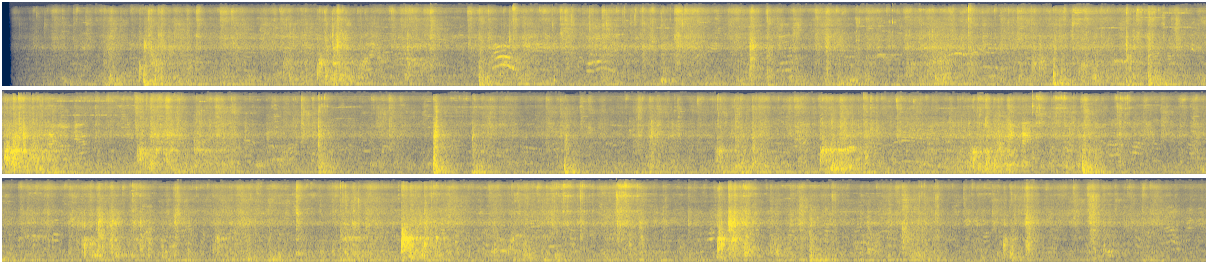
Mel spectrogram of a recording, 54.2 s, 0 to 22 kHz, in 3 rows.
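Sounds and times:
bowling alley general atmosphere: 0.2s - 54.1s.

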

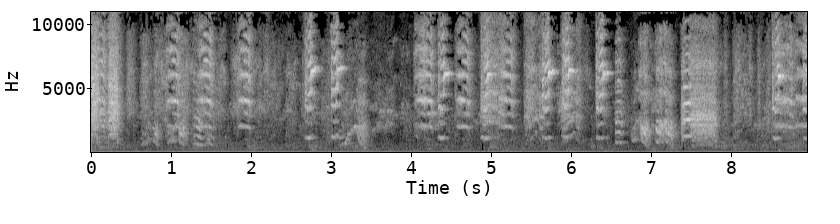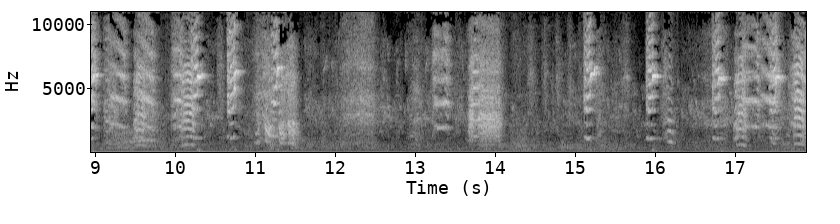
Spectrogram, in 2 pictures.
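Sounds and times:
various birds chirping in a pet shop: 0.0s - 17.8s.

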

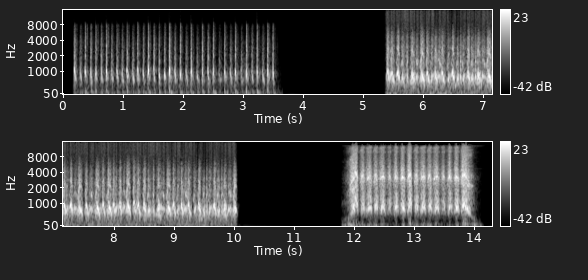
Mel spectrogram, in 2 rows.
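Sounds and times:
rapid cartoon swishes: 0.2s - 3.6s, 5.4s - 10.1s, 11.8s - 14.1s.

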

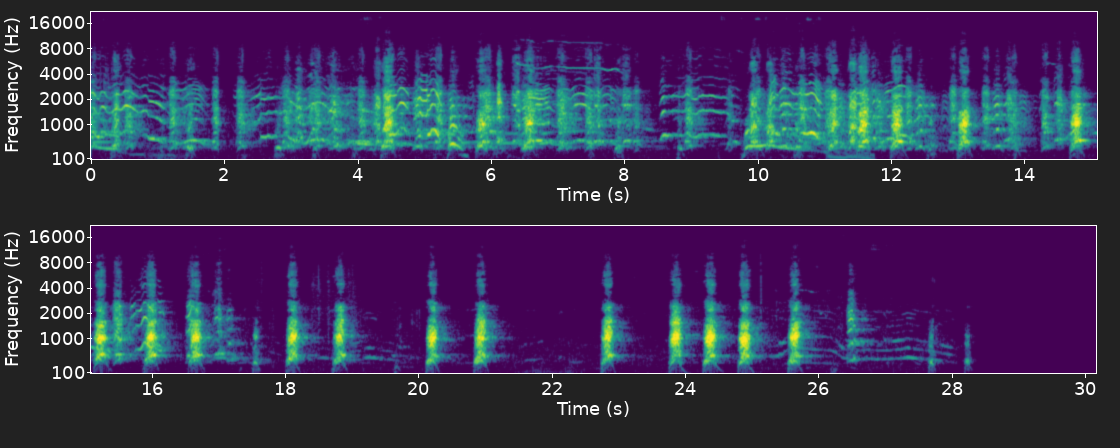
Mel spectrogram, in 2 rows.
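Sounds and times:
Husky dog barking: 0.0s - 9.1s, 9.8s - 19.1s, 20.1s - 21.3s, 22.8s - 23.2s, 23.8s - 26.7s
Husky dog yelping: 0.0s - 22.1s, 22.8s - 28.3s.

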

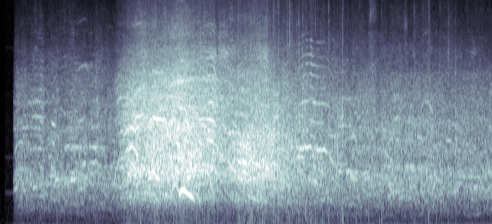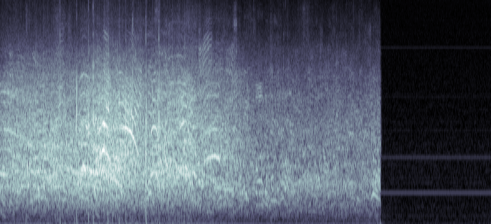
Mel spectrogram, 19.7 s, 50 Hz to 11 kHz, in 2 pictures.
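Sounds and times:
sports crowd: 0.3s - 17.5s.

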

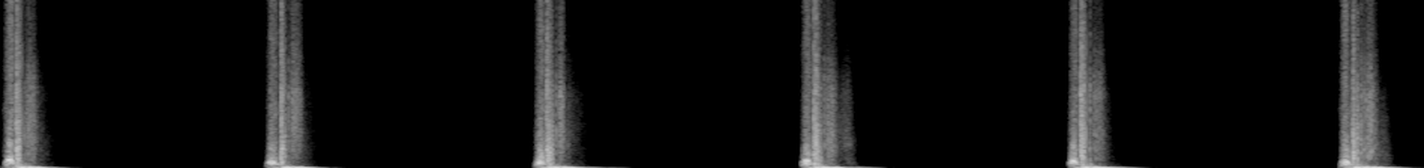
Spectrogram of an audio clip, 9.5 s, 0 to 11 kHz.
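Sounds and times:
short tight punch: 0.0s - 0.4s, 1.8s - 2.1s, 3.6s - 4.0s, 5.4s - 5.8s, 7.2s - 7.5s, 9.0s - 9.4s.

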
